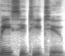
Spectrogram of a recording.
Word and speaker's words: ACT2: Comes straight from ACT2. Pronounced act response can be slow.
